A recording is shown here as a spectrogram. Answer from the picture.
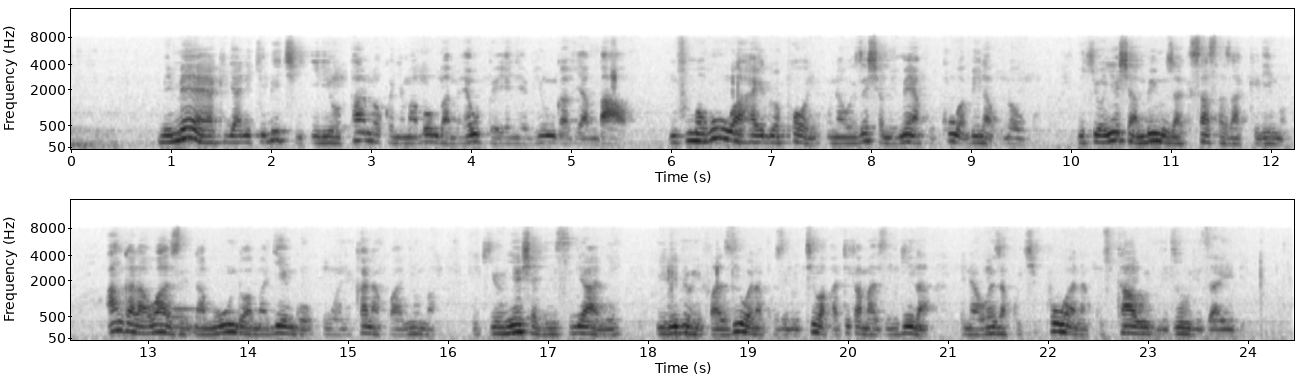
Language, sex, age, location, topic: Swahili, male, 25-35, Dar es Salaam, agriculture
